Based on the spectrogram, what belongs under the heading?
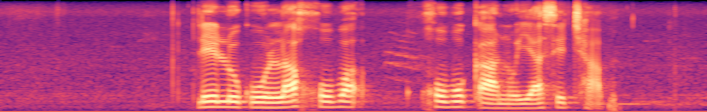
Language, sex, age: Northern Sotho, male, 24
